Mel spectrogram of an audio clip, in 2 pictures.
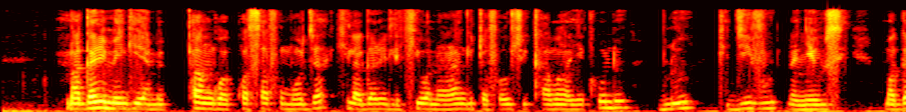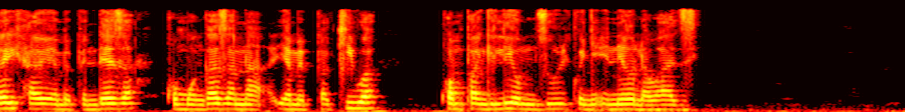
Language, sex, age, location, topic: Swahili, male, 18-24, Mombasa, finance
